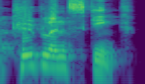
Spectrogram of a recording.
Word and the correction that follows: Cullen skink: spelled C-U-B-L-E-N, skink, S-K-I-N-K. What's this? – Cullen skink. – Oh, Cullen skink. – Cullen skink. – C-U-L-L-E-N.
